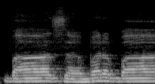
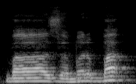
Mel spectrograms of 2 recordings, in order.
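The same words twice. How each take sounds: First: The final vowel is stretched out long. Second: The final vowel is cut off with a jerk. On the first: "खींच कर भी नहीं पढ़ना है ... ये भी गलत है।" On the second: "इस तरह झटके के साथ पढ़ते हैं। ऐसा नहीं पढ़ना है, ये गलत है।"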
